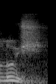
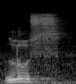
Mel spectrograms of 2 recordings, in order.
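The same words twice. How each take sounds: First: It is said in a Portugal accent, ending in sh. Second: It is said in a Brazilian accent, ending in s.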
